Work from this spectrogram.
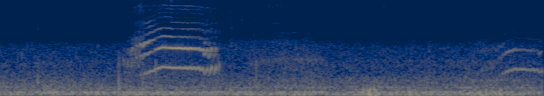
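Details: One long loud meow from a hungry black and white cat, rising then holding steady, followed by a softer short call, against low-pitched background noise.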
